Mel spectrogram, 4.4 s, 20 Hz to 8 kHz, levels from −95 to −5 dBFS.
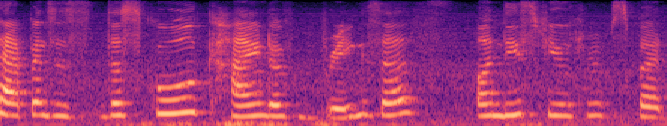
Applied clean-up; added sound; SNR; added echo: none; none; none; none.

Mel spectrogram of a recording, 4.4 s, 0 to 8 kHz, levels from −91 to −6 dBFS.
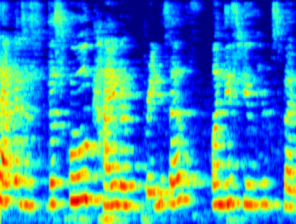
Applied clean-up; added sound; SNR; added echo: classical method WPE with log-MMSE.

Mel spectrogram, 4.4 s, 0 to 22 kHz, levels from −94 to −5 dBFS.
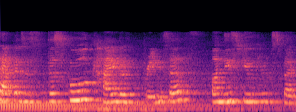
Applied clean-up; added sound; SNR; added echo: none; Bass guitar; 13 dB; reverberation time 0.9 s.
